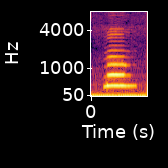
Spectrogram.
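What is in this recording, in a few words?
"meng", Mandarin Chinese neutral tone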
